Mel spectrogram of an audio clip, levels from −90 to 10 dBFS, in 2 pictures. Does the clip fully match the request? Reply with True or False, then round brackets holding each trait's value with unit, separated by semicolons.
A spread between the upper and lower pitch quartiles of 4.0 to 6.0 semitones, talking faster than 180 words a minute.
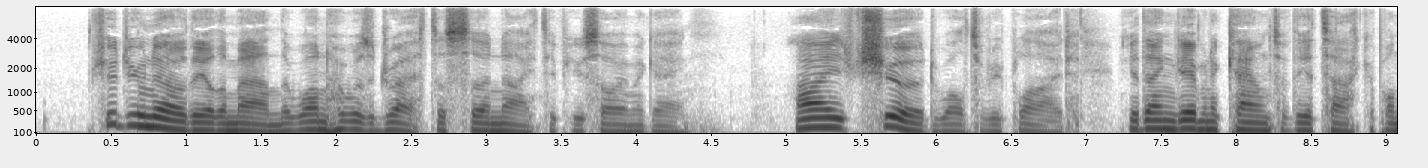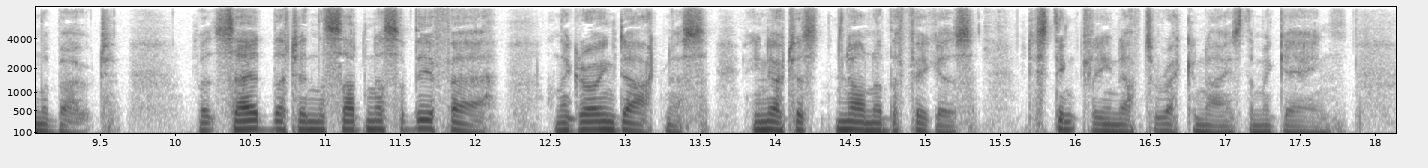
True (4.3 semitones; 195 wpm)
